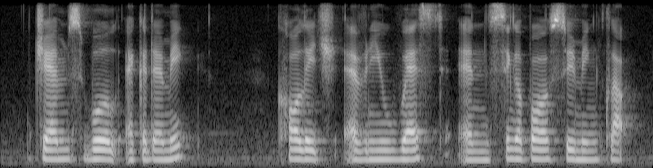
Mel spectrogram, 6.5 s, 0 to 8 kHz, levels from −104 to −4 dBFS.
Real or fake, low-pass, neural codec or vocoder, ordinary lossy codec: real; 7.2 kHz; none; none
